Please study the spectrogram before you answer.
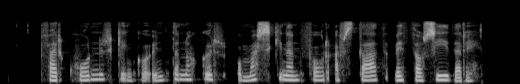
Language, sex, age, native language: Icelandic, female, 40-49, Icelandic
